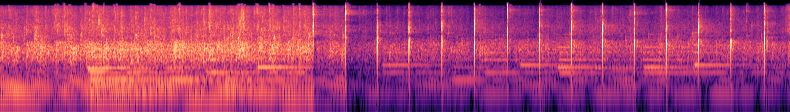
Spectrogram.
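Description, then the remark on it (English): An audience claps hands to thank God for His Word over sustained keyboard chords, first as a dense wash of applause, then falling into sharp, evenly spaced rhythmic claps in time with the music. “Would you clap your hands and thank God for His Word?”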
